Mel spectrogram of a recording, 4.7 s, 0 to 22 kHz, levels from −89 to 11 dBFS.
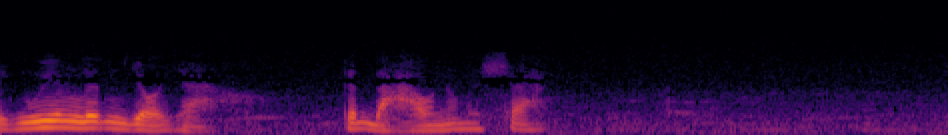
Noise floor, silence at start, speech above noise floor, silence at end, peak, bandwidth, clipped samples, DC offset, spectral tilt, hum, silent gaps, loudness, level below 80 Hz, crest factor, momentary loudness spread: -58 dBFS; 0 s; 28 dB; 0.4 s; -14 dBFS; 5.2 kHz; under 0.1%; under 0.1%; -10 dB/octave; none; none; -31 LUFS; -66 dBFS; 18 dB; 19 LU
